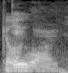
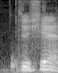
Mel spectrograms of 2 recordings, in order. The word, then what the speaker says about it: Dujuan: W would pronounce it he'd pronounce it Doan Doan no it's it's Duan I think it is it's a very confusing name to try and pronounce um but no I think that's the Mexican way of saying it Chinese way of saying it I think is duen I think that's according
